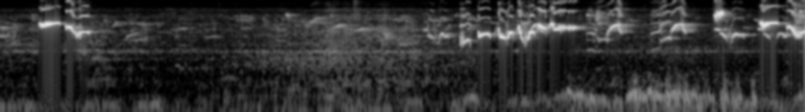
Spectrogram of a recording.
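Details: Kacer, the oriental magpie-robin, singing after being provoked: opening sharp whistles, a quieter stretch, then a burst of varied slurred whistled notes and sweeps in the last four seconds over steady low rumbling background noise.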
